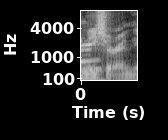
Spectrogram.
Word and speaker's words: Inisherin: The Banshees of Inisherin or whatever. – Inisherin, yeah.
